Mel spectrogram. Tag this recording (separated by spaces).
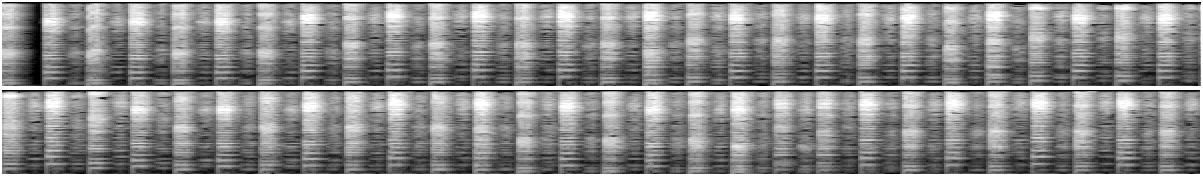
fl-studio loop techno trance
